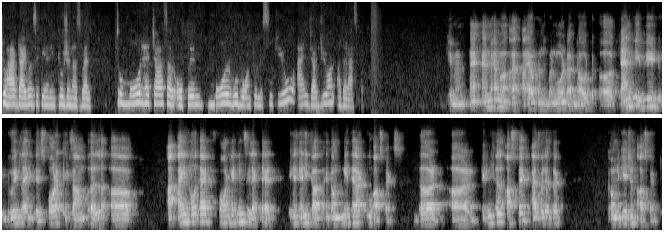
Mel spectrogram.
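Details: Stammering in an adult working man who says his stammering hinders him from expressing his knowledge at work; finding: stuttering.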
